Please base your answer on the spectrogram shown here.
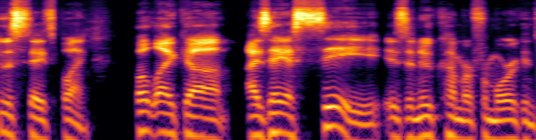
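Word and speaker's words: Sy: Now he's been in the States playing, but Isaiah C is a newcomer from Oregon State. His last name is S-Y, but it's pronounced C.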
